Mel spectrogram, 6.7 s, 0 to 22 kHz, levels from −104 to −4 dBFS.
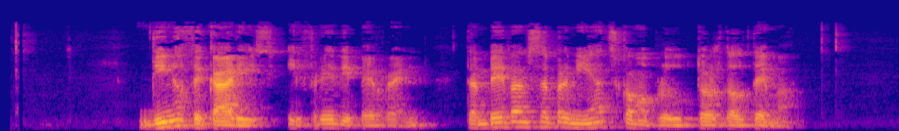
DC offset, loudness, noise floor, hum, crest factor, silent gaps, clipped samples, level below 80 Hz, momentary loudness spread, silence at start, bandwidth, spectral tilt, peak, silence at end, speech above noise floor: under 0.1%; -29 LUFS; -72 dBFS; none; 24 dB; none; under 0.1%; -80 dBFS; 16 LU; 0.1 s; 10.5 kHz; -5 dB/octave; -8 dBFS; 0.8 s; 44 dB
